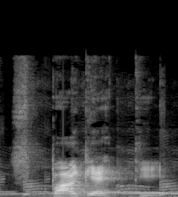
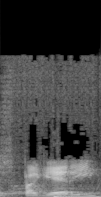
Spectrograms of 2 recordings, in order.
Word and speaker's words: spaghetti: Well, the right pronunciation for this pasta is spaghetti. Oftentimes people call it spaghetti, and that's an American way of saying it, but it's not correct.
